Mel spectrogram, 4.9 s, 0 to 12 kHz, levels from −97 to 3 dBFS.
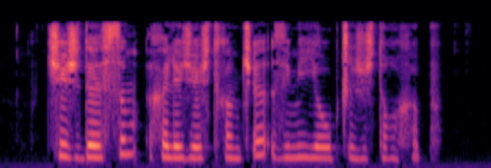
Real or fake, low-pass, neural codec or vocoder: real; 7.2 kHz; none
